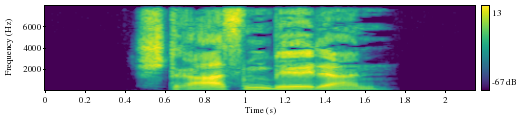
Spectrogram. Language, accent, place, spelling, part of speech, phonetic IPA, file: German, Germany, Berlin, Straßenbildern, noun, [ˈʃtʁaːsn̩ˌbɪldɐn], De-Straßenbildern.ogg
- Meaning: dative plural of Straßenbild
